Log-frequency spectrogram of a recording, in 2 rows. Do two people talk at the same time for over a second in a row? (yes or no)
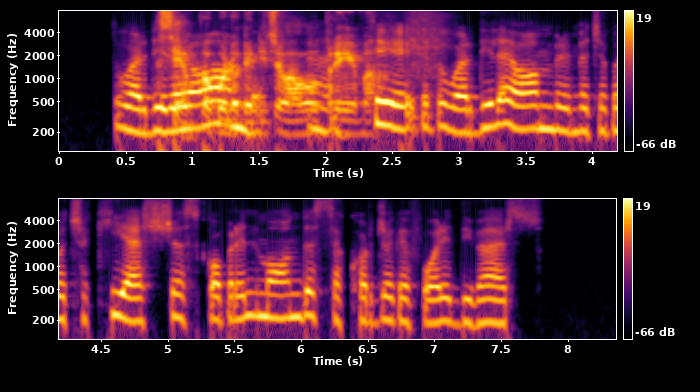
yes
